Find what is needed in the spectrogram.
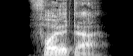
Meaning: torture
- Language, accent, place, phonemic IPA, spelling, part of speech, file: German, Germany, Berlin, /ˈfɔltɐ/, Folter, noun, De-Folter.ogg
